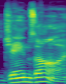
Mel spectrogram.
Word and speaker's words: Jamison: You talking about Jamison? No. You've got it wrong. It's only 2 syllables, sir. It's James On.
